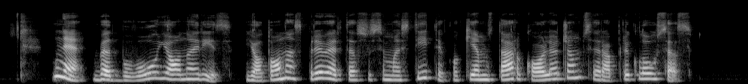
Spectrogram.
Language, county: Lithuanian, Kaunas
